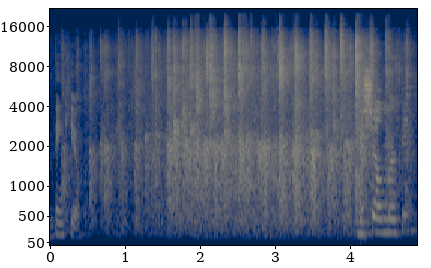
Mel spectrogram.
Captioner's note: applauding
